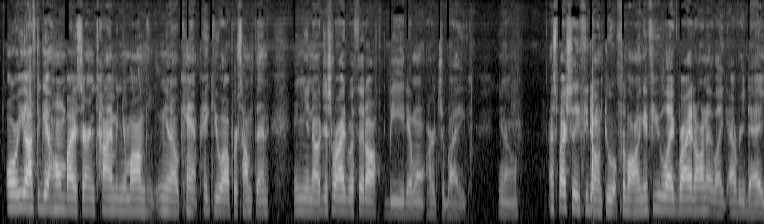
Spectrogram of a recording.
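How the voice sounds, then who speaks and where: A young man talks through bike tips in a loose, rambling way, stacking fillers and restarting his sentences. His voice sits a little high and is slightly raspy, and he sounds casual. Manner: rambling, full of "you know" fillers and restarts. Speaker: BMX vlogger. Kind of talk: casual how-to vlog. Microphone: chest-mounted action camera.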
